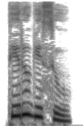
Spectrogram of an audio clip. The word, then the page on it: ತಿರುಗಿಸು: tirugisu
